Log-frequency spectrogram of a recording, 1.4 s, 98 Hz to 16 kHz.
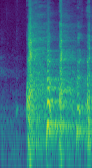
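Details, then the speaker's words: A doctor imitates a child's asthmatic cough: a short run of about four quick coughs after silence; not continuous, after deep breaths, about 3 coughs at a time, sometimes small sputum at end. "the asthma that is very commonly seen in children may also present as cough this cough will not be continuous, but the children may take deep breaths while talking or while coughing and then start coughing"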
